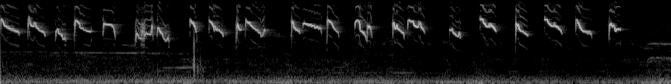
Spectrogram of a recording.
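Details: Oriental white-eye song used as a lure to make the bird open its beak and sing: rapid bursts of high, thin, twittering notes, each sliding down sharply, packed densely together with brief pauses over a faint low hum.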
